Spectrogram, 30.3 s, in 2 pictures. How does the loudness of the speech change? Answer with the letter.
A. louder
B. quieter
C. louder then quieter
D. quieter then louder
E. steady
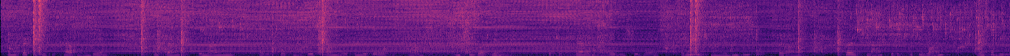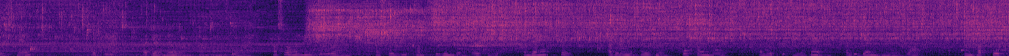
E.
